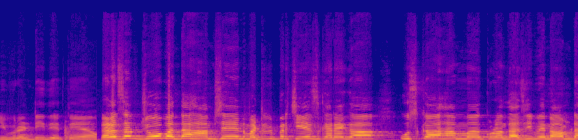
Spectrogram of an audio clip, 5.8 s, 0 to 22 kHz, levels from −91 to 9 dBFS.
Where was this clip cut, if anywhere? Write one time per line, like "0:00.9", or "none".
0:00.9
